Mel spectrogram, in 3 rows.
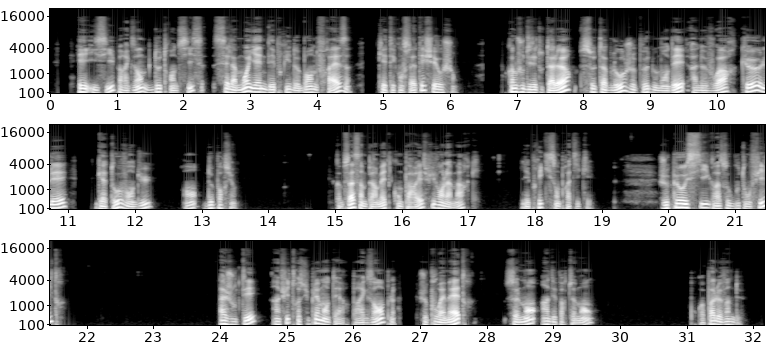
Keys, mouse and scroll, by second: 8.9 click, 10.3 click, 11.0 click, 12.2 click, 13.8 click, 17.5-18.8 drag, 21.5 click, 23.8-24.5 drag, 25.7 click, 28.6 click, 29.9 click, 31.0 click.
